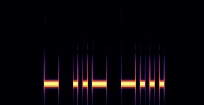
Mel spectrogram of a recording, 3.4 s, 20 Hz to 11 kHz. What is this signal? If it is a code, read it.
Morse code, heard as a keyed tone, about 15 wpm, 700 Hz. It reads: TUB
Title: Three Challenging Letter-Number Combinations 15wpm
